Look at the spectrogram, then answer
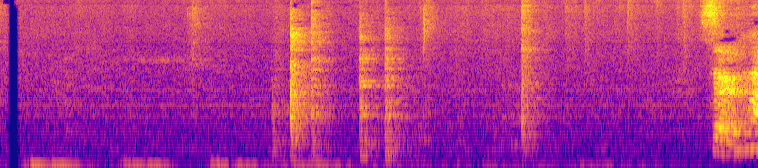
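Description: A frying pan holding chickpea falafel clatters as a utensil scrapes and knocks against it while the patties are flipped over, with a few sharp metallic taps and a louder clank at the end.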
